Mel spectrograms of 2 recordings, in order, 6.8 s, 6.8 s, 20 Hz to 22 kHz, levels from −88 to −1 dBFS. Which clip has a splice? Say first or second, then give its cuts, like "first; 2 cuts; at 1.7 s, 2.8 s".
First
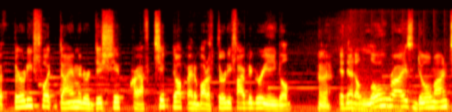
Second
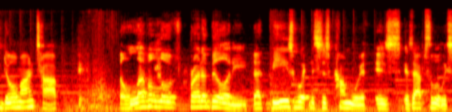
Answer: second; 3 cuts; at 1.5 s, 2.7 s, 3.7 s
